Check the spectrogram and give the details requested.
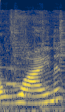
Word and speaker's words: wine: A gente pronuncia a palavra wine com uma vogal longa.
